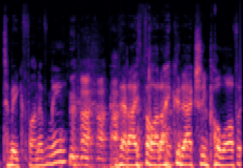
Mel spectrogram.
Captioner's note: laughing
